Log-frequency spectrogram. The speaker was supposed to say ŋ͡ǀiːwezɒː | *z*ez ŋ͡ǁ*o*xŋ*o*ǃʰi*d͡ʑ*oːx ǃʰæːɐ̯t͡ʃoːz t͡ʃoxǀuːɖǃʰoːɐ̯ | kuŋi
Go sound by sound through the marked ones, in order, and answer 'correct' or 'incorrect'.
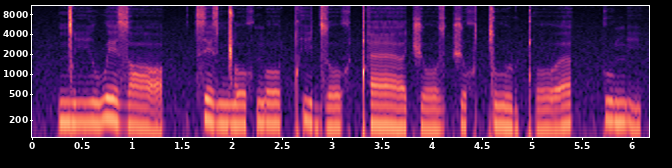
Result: incorrect: t͡s, incorrect: oː, incorrect: oː, incorrect: d͡z

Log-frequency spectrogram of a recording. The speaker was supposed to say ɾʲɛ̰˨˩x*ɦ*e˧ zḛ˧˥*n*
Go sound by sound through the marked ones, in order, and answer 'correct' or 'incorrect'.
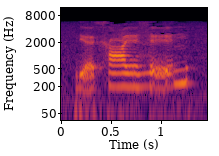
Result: incorrect: ʕ, correct

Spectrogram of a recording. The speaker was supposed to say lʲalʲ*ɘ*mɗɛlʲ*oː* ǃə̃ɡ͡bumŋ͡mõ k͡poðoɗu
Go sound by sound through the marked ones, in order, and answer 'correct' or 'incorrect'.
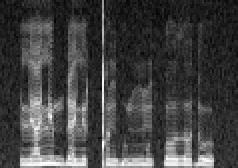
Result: correct, incorrect: o

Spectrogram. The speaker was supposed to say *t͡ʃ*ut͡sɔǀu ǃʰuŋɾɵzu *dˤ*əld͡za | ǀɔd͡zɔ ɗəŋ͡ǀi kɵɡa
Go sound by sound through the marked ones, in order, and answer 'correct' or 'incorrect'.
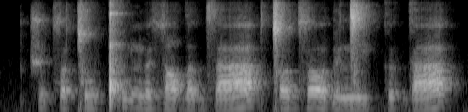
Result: correct, correct

